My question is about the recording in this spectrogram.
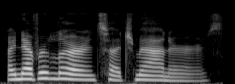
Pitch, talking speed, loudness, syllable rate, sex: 215 Hz, 130 wpm, -18 LUFS, 3.8 syllables/s, female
